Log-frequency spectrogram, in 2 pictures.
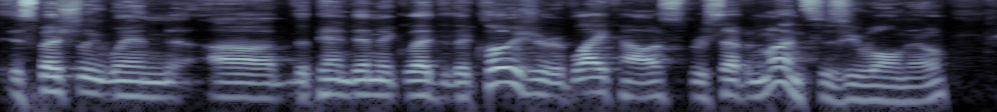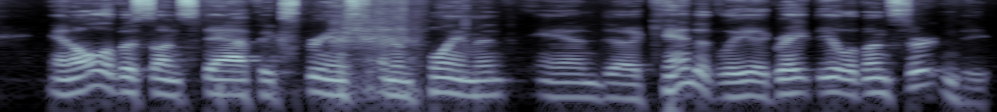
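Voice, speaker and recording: A man giving a live thank-you speech as a company leader, earnest and measured, with pauses. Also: mid-range voice, a little mellow. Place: theater, live before an audience.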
